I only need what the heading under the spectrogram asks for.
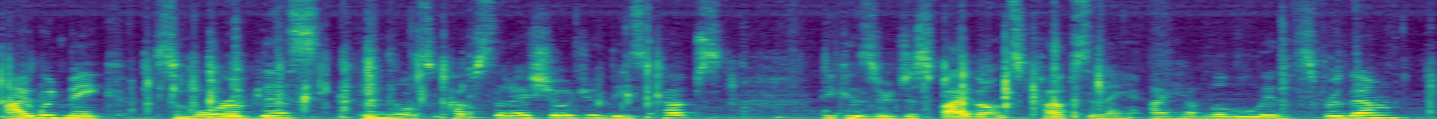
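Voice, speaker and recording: A woman's medium-pitched voice with ordinary pitch variation, amid noticeable background noise. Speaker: acrylic pour painting artist. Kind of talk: tutorial. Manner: hesitant, many fillers.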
